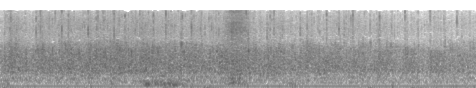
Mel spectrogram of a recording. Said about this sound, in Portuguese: Eles dois, eu quero inclusive pedir uma salva de palmas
